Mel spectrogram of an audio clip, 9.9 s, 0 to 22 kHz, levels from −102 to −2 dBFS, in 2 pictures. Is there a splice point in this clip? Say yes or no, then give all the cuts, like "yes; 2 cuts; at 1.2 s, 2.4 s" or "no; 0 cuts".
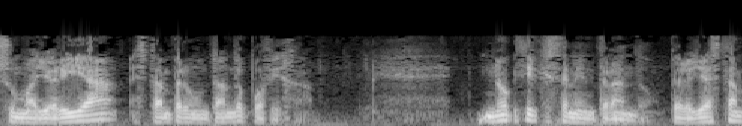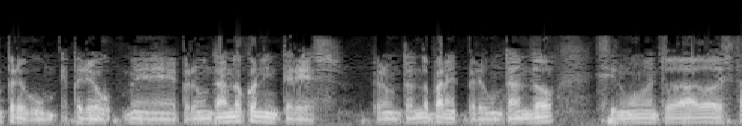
yes; 6 cuts; at 1.8 s, 3.4 s, 4.4 s, 5.3 s, 6.1 s, 8.0 s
